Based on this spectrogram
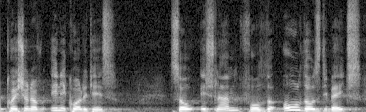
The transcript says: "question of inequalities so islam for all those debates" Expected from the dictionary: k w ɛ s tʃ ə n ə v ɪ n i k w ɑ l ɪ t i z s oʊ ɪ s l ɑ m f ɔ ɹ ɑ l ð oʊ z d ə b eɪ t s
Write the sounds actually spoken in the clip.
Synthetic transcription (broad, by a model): k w ɛ s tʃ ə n ə v ɪ n i k w ɑ l ɪ t i z s oʊ ɪ s l ɑ m f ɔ ɹ ɑ l ð oʊ z d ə b eɪ t s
